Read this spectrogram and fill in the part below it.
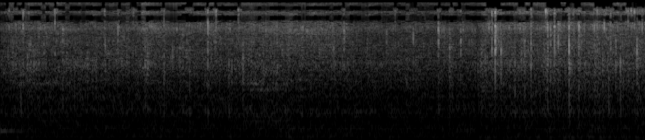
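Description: Taro root (arbi) roasting with spices in a pan gives a steady, close sizzle and crackle, even and unbroken, with no voices over it.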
